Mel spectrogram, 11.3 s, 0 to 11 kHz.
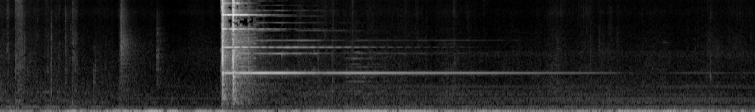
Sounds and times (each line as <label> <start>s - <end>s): classic Desk Bell 3.3s - 10.6s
